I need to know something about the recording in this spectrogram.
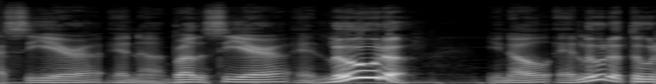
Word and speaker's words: Luda: brother Luda it's like you got to say his name like that Luda and I spoke on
